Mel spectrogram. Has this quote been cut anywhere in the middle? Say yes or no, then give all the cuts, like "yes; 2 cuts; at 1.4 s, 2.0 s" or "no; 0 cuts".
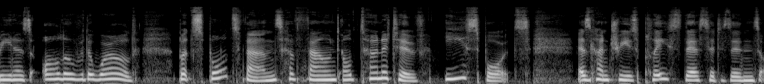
yes; 2 cuts; at 3.4 s, 5.9 s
